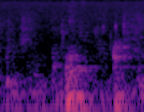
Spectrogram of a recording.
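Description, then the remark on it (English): Two short, low rumbling growls from the speaker's puppies, faint, the first slightly longer than the second, with quiet background noise between them. “Would one of y'all like to come up here and get in front of the microphone and make those sounds?”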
